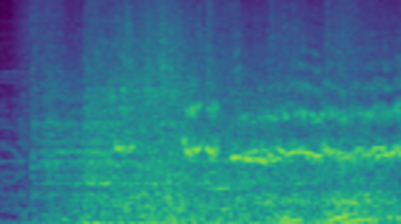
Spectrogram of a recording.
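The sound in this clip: An ambulance reversing through a hospital car park: a continuous loud roar of engine and skidding tyres with a high squeal rising over it, steady throughout.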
